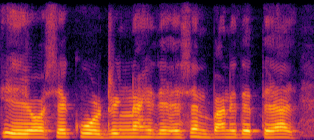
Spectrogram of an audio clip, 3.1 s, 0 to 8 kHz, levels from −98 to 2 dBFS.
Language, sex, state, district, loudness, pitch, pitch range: Chakma, male, Tripura, Unakoti, -14 LUFS, 190 Hz, 185-200 Hz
